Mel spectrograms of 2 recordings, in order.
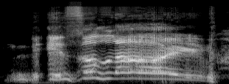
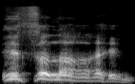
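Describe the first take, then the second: First: Slow, much higher, loud shout; mad scientist. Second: Slow, higher, loud shout; mad scientist. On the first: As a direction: cry out like Frankenstein's doctor. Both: Retold or imitated. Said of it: "They used to give out honey".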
